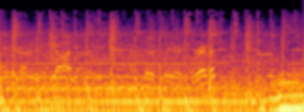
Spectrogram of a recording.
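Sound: sports car engine revving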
